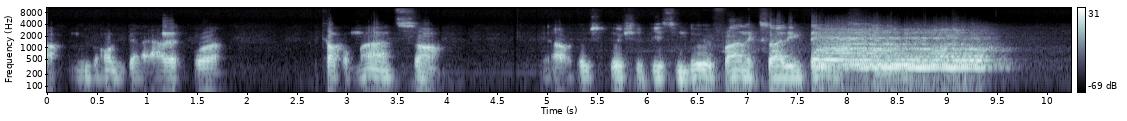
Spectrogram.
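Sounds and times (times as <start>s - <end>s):
speech: 0.0s - 1.8s, 2.8s - 4.0s, 5.0s - 8.9s
loud sustained train horn blast: 7.7s - 9.7s.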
